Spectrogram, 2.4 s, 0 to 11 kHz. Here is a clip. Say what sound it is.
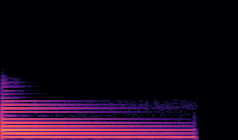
Instrument samples > String
Random guitar notes 001 CIS4 03
electric, electricguitar, guitar, stratocaster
